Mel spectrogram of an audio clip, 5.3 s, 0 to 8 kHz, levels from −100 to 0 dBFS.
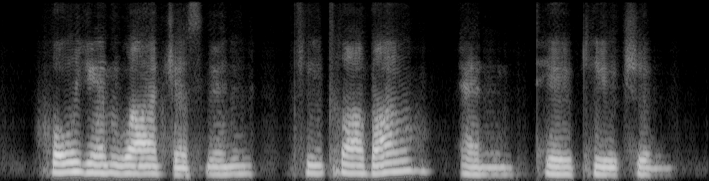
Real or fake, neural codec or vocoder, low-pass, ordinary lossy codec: fake; codec, 16 kHz, 1 kbps, FreqCodec, smaller model; none; none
